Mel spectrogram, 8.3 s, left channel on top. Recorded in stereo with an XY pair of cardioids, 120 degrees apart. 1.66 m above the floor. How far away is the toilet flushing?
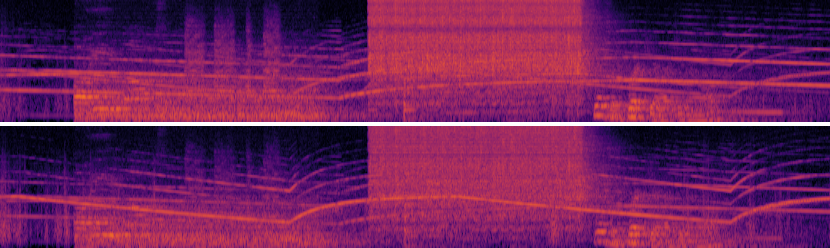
About 1.8 m.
